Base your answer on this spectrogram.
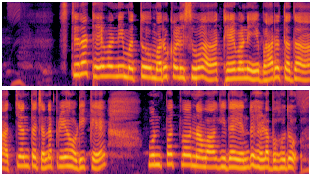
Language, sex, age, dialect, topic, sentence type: Kannada, female, 25-30, Mysore Kannada, banking, statement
